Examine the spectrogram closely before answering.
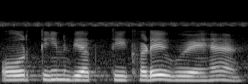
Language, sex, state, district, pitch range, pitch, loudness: Hindi, female, Uttar Pradesh, Shamli, 195-210 Hz, 200 Hz, -14 LUFS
